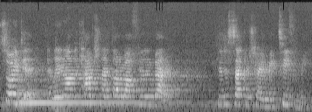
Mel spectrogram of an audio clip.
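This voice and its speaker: A woman's voice: sits high, fast talker, a little hiss or hum, natural voice. A woman on stage playing a young girl who recalls a troubling day in plain, childlike storytelling. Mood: wistful. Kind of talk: theatrical stage monologue. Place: stage in a hall, one-act play performance. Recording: very echoey, distant stage recording with loud music.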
